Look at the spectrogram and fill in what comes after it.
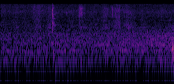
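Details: Swarm of honey bees being inspected and treated with powdered sugar against varroa; a soft, even hum of bees fills the clip, swelling slightly louder in the final moment with a brief brighter buzz.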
